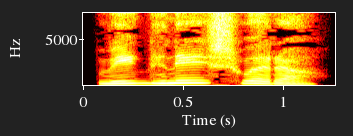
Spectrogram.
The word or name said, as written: ವಿಘ್ನೇಶ್ವರ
